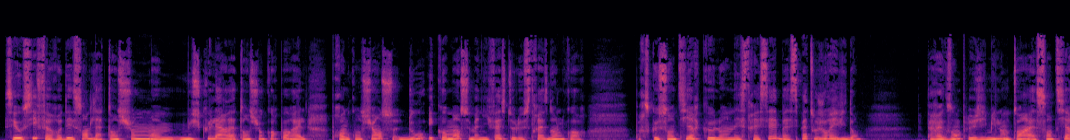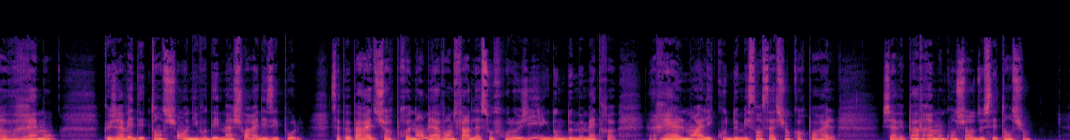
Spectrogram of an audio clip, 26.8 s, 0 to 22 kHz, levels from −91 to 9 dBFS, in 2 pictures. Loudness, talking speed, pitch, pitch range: -26 LUFS, 190 wpm, 225 Hz, 210-255 Hz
